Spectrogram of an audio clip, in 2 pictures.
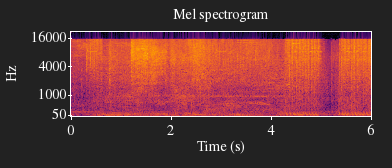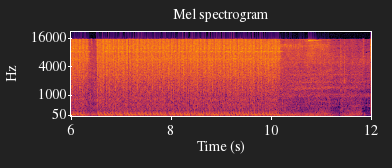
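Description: Heavy blows squelch as monsters are torn apart.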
